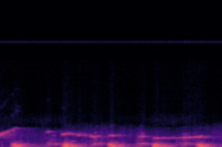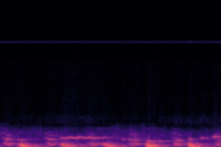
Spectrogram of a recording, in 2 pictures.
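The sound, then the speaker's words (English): A bright whistled melody from a popular music recording glides and trills over a steady, rhythmic band accompaniment of repeated chords, loud and continuous for the whole stretch, with no talking. “Once whistling found its way into popular music,”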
